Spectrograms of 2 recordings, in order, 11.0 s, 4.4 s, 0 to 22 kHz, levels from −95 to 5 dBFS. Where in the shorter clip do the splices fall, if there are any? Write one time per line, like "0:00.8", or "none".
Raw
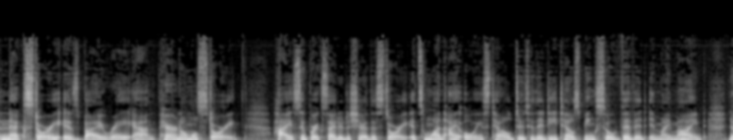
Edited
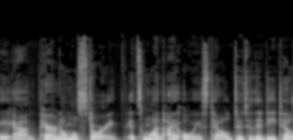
0:01.9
